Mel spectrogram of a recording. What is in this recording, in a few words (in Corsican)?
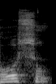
“rossu”, Gravona (sud)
